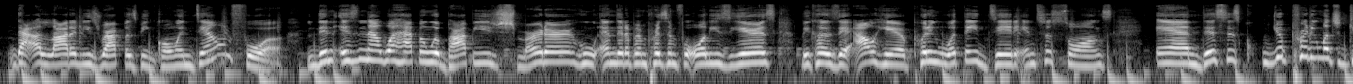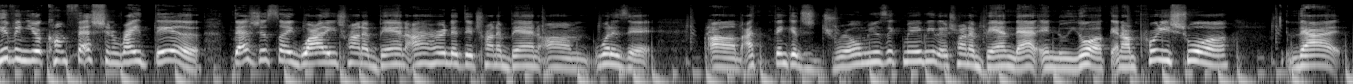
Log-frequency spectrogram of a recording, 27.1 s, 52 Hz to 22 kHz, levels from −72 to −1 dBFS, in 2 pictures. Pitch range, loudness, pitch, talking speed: 210-265 Hz, -16 LUFS, 235 Hz, 195 wpm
